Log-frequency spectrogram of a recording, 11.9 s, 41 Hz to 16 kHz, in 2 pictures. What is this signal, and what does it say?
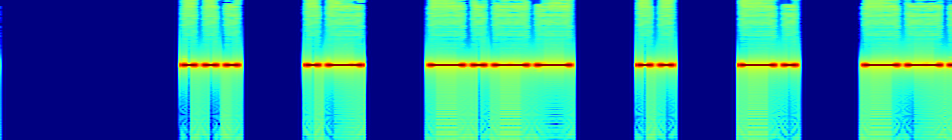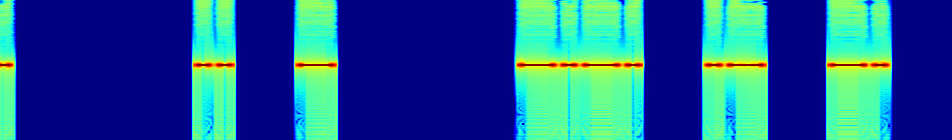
Morse code, heard as a keyed tone, about 18 wpm, spaced as for 12 wpm, 1000 Hz. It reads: SAYING IT CAN
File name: qotdfiles / 12wpm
